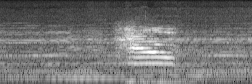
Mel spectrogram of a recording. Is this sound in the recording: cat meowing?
yes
